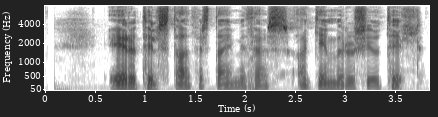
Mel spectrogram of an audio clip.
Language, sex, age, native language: Icelandic, male, 60-69, Icelandic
